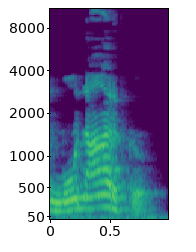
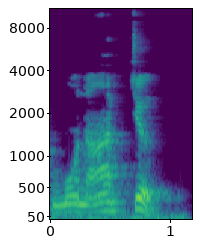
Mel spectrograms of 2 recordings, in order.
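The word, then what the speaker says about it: monarch: Stomach, we pronounce this one मोनार्क, इट्स नॉट मोनार्च।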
